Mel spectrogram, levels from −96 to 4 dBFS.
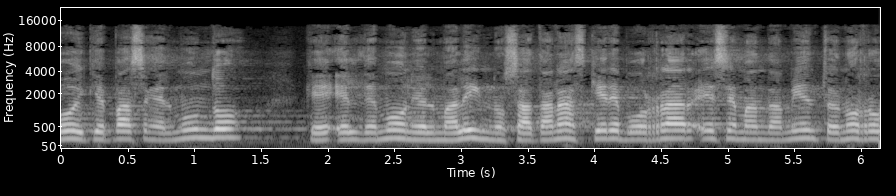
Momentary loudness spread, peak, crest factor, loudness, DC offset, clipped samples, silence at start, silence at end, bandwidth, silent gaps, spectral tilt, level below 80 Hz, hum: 6 LU; -4 dBFS; 18 dB; -21 LUFS; under 0.1%; under 0.1%; 0 s; 0 s; 14.5 kHz; none; -3 dB/octave; -68 dBFS; none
